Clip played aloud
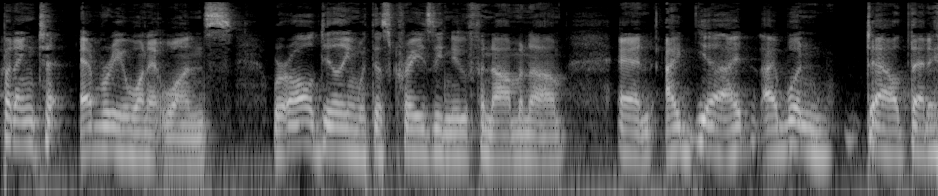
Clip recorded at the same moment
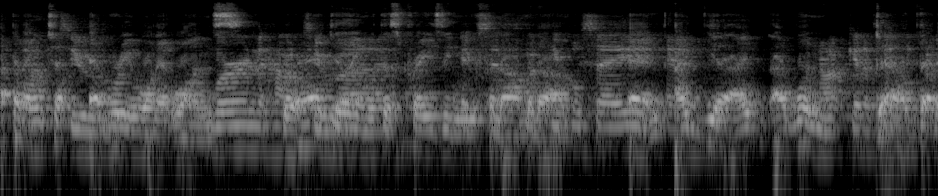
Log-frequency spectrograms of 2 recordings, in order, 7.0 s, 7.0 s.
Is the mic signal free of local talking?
No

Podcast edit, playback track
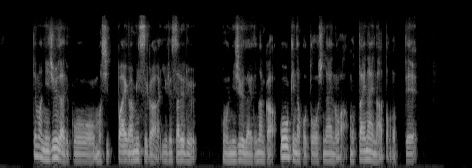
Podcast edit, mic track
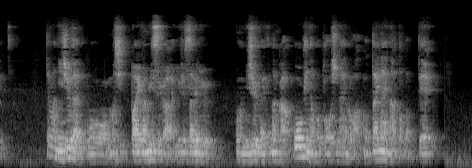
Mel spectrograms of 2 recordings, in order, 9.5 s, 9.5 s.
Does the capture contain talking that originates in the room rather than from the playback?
No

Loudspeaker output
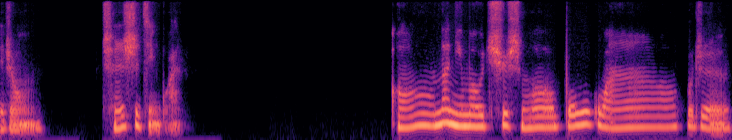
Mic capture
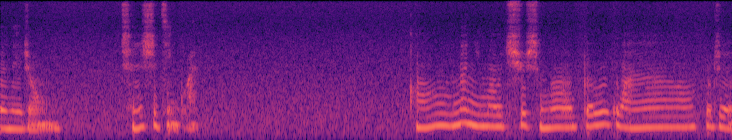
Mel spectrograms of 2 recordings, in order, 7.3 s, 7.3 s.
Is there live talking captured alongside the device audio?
No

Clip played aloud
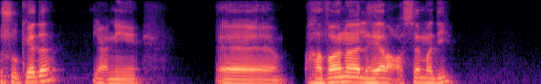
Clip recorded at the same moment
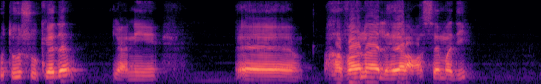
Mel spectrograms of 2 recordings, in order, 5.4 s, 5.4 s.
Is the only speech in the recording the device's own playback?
Yes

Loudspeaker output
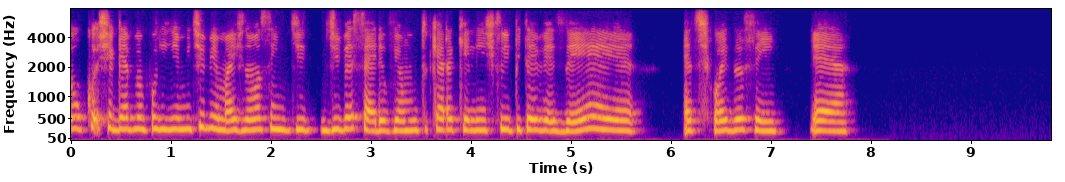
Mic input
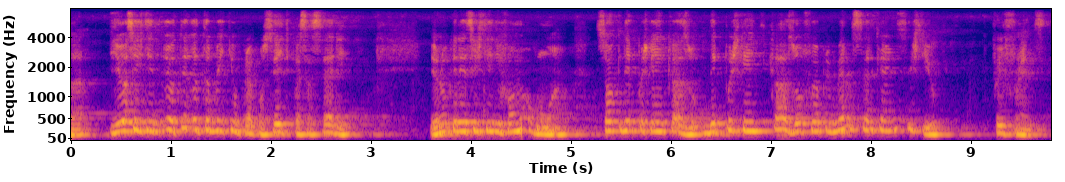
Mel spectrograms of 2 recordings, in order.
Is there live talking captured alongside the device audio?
Yes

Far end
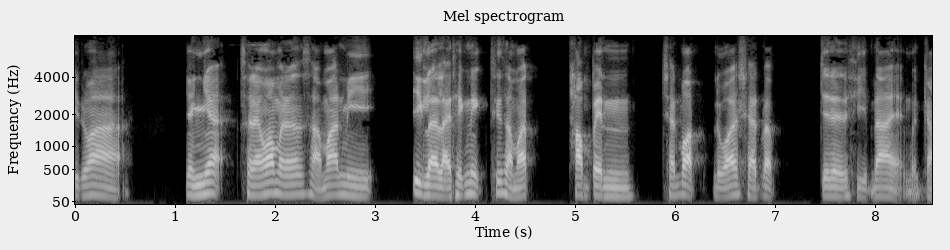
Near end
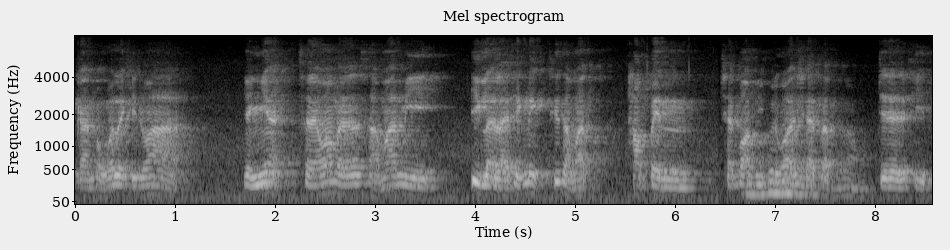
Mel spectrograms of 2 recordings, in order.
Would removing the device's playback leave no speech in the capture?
No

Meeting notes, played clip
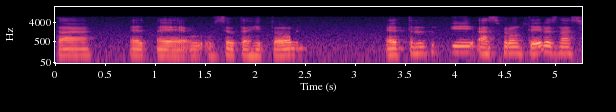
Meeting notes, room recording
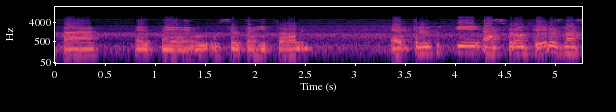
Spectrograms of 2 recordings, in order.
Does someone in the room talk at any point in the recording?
No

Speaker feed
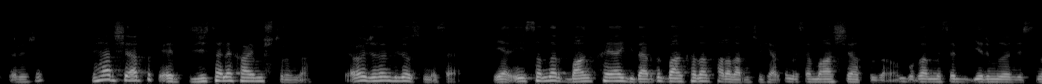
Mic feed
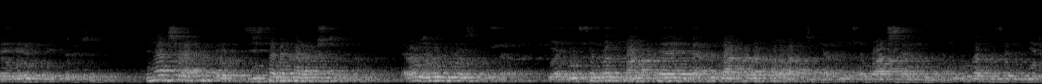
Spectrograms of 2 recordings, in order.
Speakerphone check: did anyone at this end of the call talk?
No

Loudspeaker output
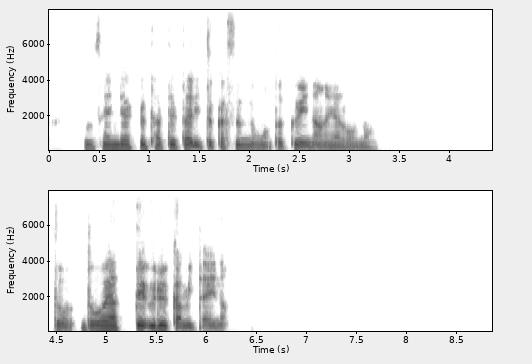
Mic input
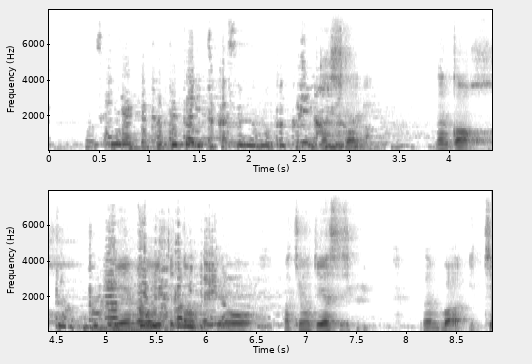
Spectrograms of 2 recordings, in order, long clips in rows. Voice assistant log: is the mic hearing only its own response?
No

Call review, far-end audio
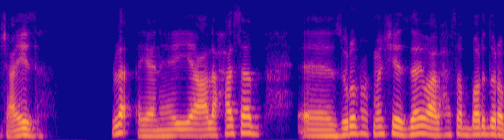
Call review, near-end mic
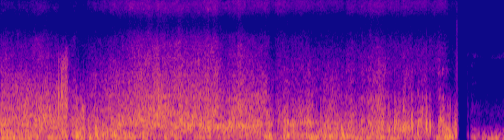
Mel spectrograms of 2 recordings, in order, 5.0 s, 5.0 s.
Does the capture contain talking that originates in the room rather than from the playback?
No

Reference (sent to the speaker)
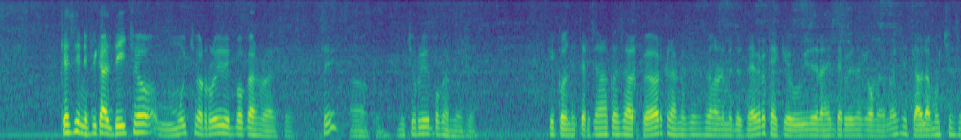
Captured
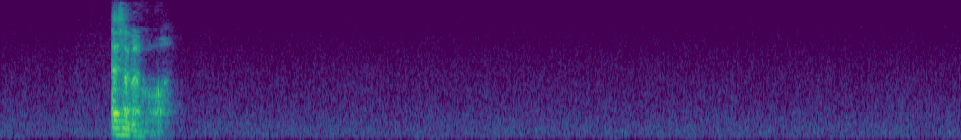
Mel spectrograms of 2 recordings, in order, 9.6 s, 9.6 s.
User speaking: Yes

